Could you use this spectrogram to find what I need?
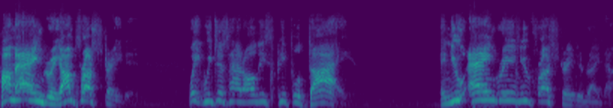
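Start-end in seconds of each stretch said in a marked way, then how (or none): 0.0-1.7 acted-out loud, rough drunk-sounding voice. Speaker mocks a city councilor's statement, imitating a drunk voice. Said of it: "you sounded like the drunk motherfucker".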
